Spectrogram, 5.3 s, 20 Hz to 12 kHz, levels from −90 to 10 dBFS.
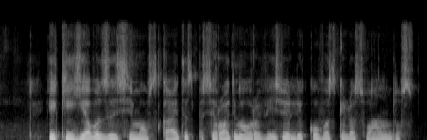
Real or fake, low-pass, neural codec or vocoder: fake; 9.9 kHz; vocoder, 22.05 kHz, 80 mel bands, WaveNeXt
